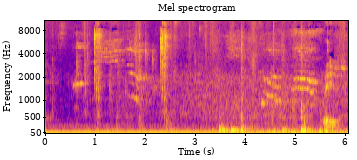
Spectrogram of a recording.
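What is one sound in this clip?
Phones knock lightly as they are picked up and set down on a table.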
